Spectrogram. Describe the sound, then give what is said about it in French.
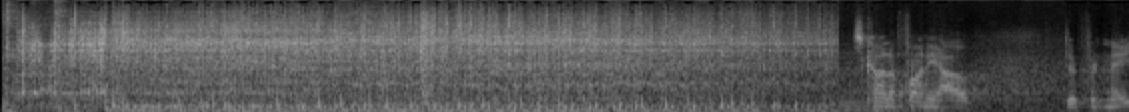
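A motorcycle engine runs loud for about six seconds, a rapid, steady throbbing rumble, then cuts off as a man begins speaking. “Bizarrement, dans chaque pays, les moteurs de moto sont différents.”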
